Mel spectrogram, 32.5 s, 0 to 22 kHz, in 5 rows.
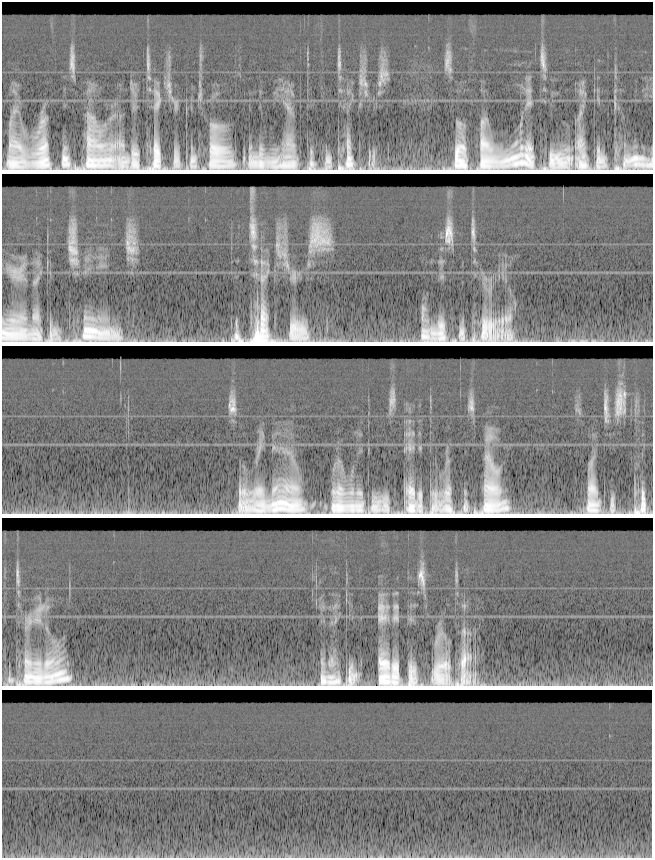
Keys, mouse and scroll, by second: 4.0 click, 6.7 click, 7.3 click, 8.2 click, 13.4 click, 18.3 click, 20.5-32.0 drag.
